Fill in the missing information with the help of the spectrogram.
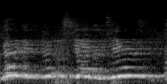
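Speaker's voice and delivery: high, loud mock outrage; indignant protest. Laid-off friend accused of nagging, acted indignant protest. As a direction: wail it back, hammed-up and offended.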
